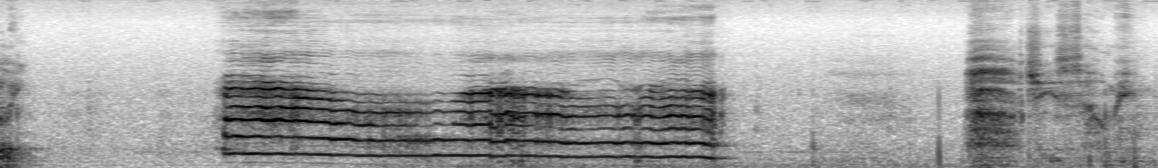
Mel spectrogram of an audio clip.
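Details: Two cats heard outdoors: a sustained wavering yowl of about four seconds, then quiet, followed by a brief whisper.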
